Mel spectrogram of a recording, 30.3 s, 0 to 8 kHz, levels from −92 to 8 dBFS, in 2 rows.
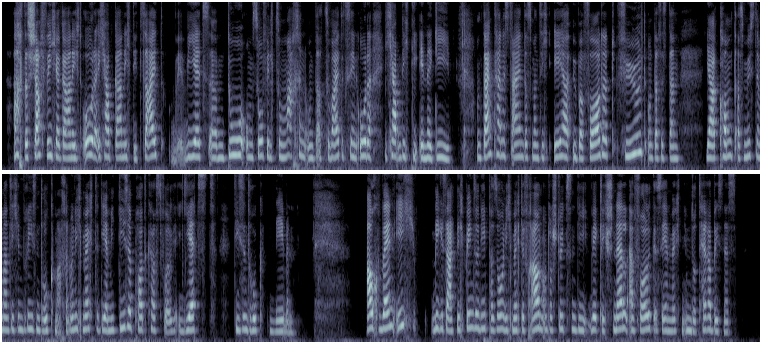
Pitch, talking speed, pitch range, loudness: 230 Hz, 175 wpm, 220-245 Hz, -25 LUFS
